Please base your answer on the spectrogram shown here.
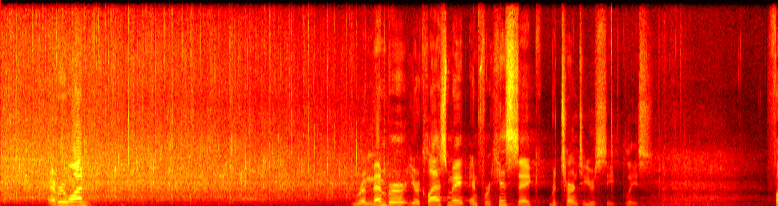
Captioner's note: applause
